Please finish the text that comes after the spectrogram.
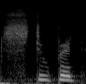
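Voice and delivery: ordinary delivery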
